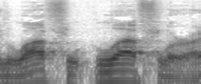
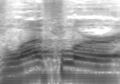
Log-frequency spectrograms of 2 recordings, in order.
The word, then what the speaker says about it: Loeffler: And right now, David Perdue and Kelly Loeffler, I guess it's pronounced. I keep wanting to go with the German pronunciation.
